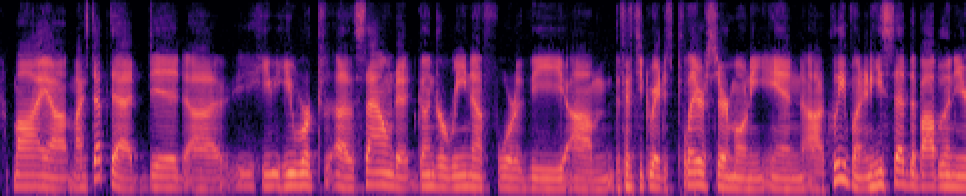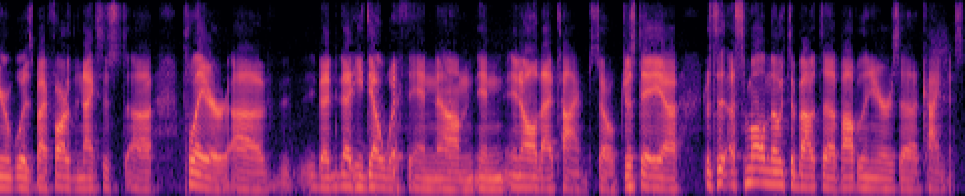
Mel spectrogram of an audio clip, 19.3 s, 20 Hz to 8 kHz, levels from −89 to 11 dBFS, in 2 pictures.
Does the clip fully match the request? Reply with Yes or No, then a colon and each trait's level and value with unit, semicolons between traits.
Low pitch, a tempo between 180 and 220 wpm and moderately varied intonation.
Yes: low, 115 Hz; average, 200 wpm; average, 3.1 semitones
